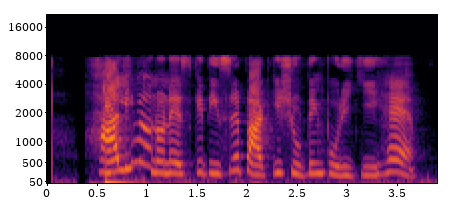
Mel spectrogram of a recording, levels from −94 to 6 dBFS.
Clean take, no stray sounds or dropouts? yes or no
yes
